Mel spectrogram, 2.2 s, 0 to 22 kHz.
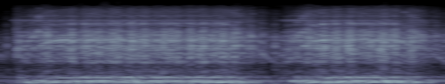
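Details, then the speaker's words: Usukani D3T RC drift tricycle with Dynamite 2-in-1 unit, first test drive: two quick throttle bursts give a clean rising and falling high buzzing whine, no grinding or cogging, not crazy RPM; normal motor. "That doesn't feel so bad. That doesn't feel like some crazy RPM we're getting out of that."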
